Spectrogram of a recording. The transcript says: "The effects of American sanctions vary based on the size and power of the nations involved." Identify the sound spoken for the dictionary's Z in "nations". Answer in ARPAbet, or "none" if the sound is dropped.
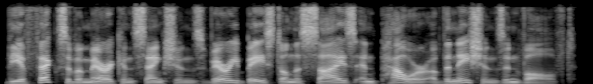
Z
